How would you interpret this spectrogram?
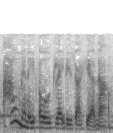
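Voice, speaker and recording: A woman's voice: sits low, wildly swooping pitch, normal speed, noisy background. An actress playing a polite elderly lady in a 1970s radio drama, courteous and tentative but full of questions. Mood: polite curiosity. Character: genteel, polite elderly lady seeking a home. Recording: dull vintage radio broadcast.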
